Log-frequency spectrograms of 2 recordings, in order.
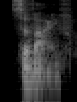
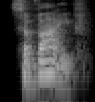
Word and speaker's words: survive: start with this word survive. Okay, so I've got green here. That means it's pronunciation. Listen to this closely. Survive. Survive. The big part of that word, the stressed part is vive.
